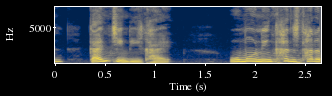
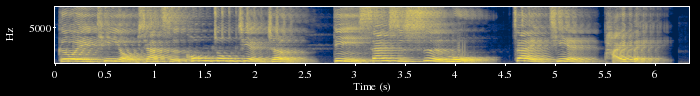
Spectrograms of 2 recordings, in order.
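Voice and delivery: slow, louder announcer read; stately slow broadcast outro; radio host sign-off; 5 dB louder, slower than usual. Acted. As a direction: draw out the closing disclaimer for the audience. Closing announcement to listeners.

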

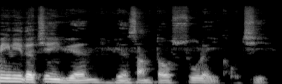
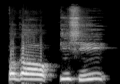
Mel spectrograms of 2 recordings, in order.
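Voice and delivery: high urgent shouted report; enemy spotted shout; 9 dB louder than usual. A narrator's reading. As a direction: yell the alarm out. Radar operator spots attack.

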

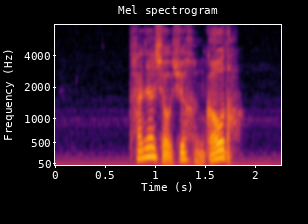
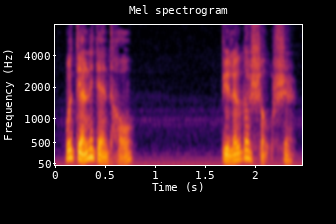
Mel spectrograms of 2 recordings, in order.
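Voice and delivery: usual speaking voice

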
